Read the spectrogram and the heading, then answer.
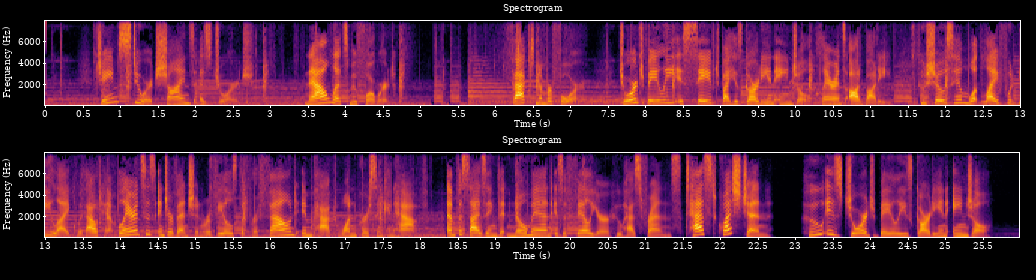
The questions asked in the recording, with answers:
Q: who is George Bailey's guardian angel?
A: Clarence Oddbody.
